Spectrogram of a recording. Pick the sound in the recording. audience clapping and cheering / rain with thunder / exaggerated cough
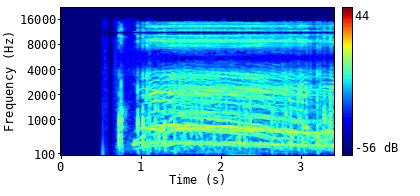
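audience clapping and cheering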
